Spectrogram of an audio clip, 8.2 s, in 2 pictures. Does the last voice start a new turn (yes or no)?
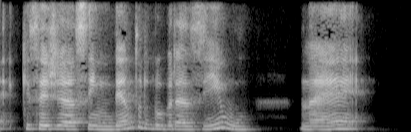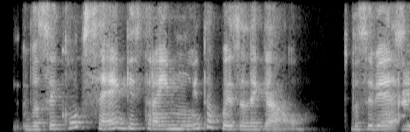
no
